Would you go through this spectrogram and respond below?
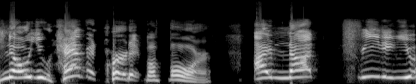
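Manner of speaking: very high, heated, angry protest. Retelling an argument with a man convinced the speaker is lying, retelling own angry reply. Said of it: "So now I'm getting mad".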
